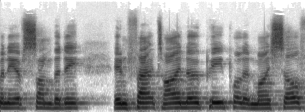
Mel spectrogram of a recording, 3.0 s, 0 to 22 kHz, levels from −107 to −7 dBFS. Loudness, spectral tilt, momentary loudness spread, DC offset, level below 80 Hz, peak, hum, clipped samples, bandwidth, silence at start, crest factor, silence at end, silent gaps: -19 LUFS; -4 dB/octave; 5 LU; under 0.1%; -66 dBFS; -2 dBFS; none; under 0.1%; 12.5 kHz; 0 s; 16 dB; 0 s; none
